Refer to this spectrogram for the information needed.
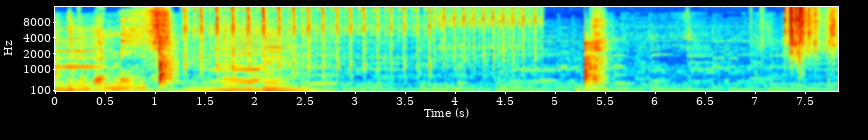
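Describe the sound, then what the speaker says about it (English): A knife thinly slices and then minces ginger on a cutting board, giving a rapid series of crisp, close chops with a few louder cuts mixed in and no talking. "Thinly slice and then mince."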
